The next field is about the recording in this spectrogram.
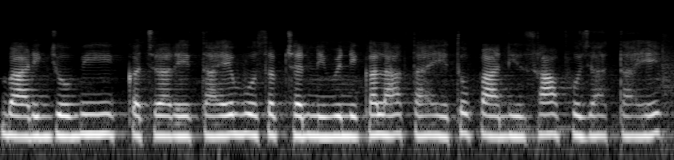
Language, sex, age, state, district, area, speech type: Hindi, female, 45-60, Madhya Pradesh, Bhopal, urban, spontaneous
